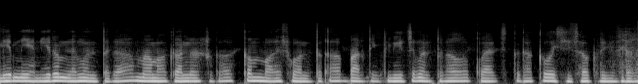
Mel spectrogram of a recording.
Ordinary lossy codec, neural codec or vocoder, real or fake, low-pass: none; codec, 16 kHz, 1 kbps, FunCodec, trained on Chinese and English, 50 frames a second; fake; 7.2 kHz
